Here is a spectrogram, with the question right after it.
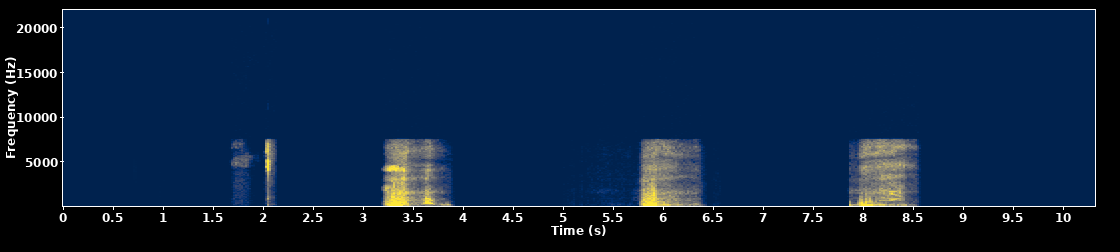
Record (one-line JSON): {"exhalation_length": "10.3 s", "exhalation_amplitude": 20301, "exhalation_signal_mean_std_ratio": 0.2, "survey_phase": "alpha (2021-03-01 to 2021-08-12)", "age": "45-64", "gender": "Female", "wearing_mask": "No", "symptom_cough_any": true, "symptom_shortness_of_breath": true, "symptom_abdominal_pain": true, "symptom_diarrhoea": true, "symptom_fatigue": true, "symptom_headache": true, "symptom_change_to_sense_of_smell_or_taste": true, "smoker_status": "Ex-smoker", "respiratory_condition_asthma": false, "respiratory_condition_other": false, "recruitment_source": "Test and Trace", "submission_delay": "3 days", "covid_test_result": "Positive", "covid_test_method": "RT-qPCR", "covid_ct_value": 30.0, "covid_ct_gene": "ORF1ab gene", "covid_ct_mean": 31.0, "covid_viral_load": "70 copies/ml", "covid_viral_load_category": "Minimal viral load (< 10K copies/ml)"}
